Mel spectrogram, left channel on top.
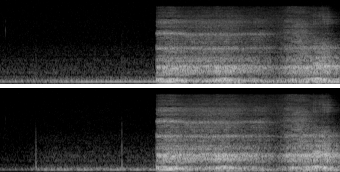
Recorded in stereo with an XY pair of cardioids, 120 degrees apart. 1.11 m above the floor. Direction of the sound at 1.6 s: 15° right.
